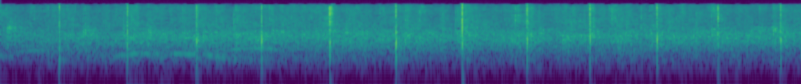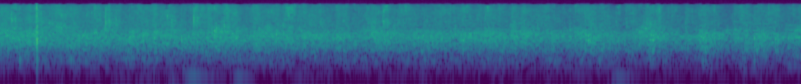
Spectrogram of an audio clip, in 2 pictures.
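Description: An audience at an ATLA trial lawyers' meeting applauds the incoming president, the first woman in the role, steadily, the dense clapping joined by a few sharp, louder claps in the first four seconds before settling into an even, sustained round.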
